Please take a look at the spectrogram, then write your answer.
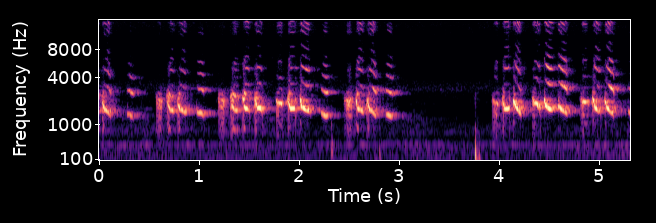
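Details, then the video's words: Male cockatiel serenading a female pet bird indoors; rapid chains of harmonic, chattering whistles with downward slides, several phrases, a short silence broken by a single click, then the warbling resumes. "Chu courting Pika"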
